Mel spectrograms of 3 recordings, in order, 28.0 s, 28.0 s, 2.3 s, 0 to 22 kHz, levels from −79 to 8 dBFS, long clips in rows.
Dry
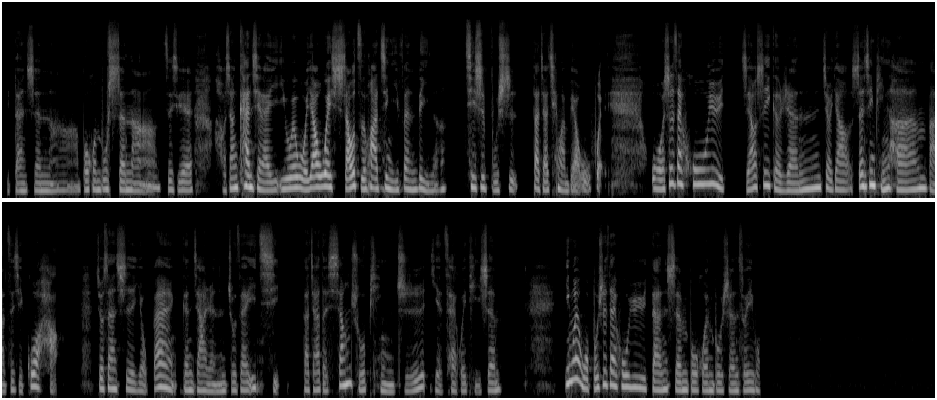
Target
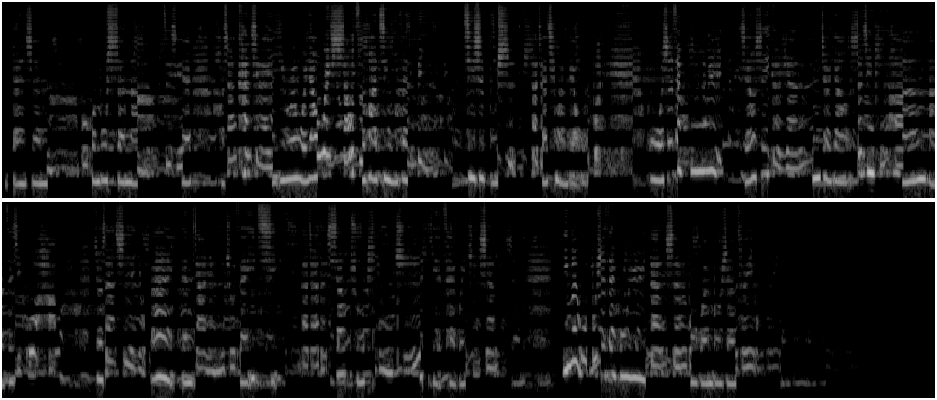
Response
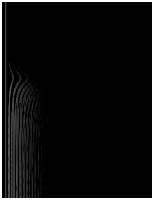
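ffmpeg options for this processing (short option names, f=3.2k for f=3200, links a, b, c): -af "asetrate=83250,aresample=44100,atempo=0.529732,aecho=1:1:388|776|1164|1552:0.126|0.0554|0.0244|0.0107,afftfilt=real='re*gt(sin(2*PI*0.74*pts/sr)*(1-2*mod(floor(b*sr/1024/510),2)),0)':imag='im*gt(sin(2*PI*0.74*pts/sr)*(1-2*mod(floor(b*sr/1024/510),2)),0)':win_size=1024:overlap=0.75"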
